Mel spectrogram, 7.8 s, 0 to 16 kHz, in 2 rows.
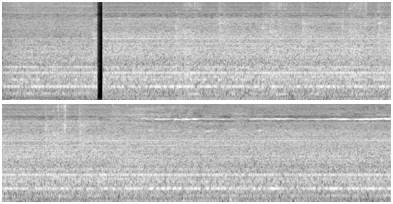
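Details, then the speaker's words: Loud steady drone from an Ellman Cortex CO2 laser at about 4 milliseconds with 80% overlap, ablating the base of an excised ear keloid from a torn piercing in a Caucasian patient during surgery. "so what we're going to do is laser the base of this keloid now with the the uh Elman cortex laser and we're going to be at about 4 milliseconds with about an 80% uh overlap there"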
